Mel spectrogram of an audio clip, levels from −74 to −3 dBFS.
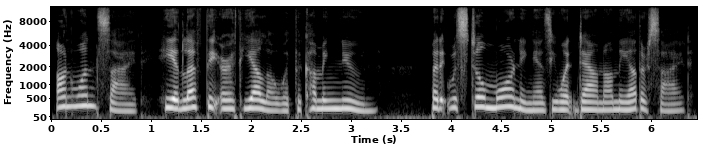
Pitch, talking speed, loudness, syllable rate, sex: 215 Hz, 240 wpm, -21 LUFS, 5.3 syllables/s, female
